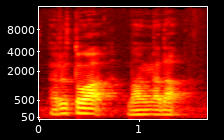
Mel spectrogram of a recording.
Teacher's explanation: I picked this sentence on purpose because it doesn't have any accented syllables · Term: pitch accent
